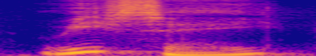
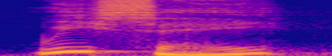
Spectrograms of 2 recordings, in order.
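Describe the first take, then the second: The two takes are said the same way.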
